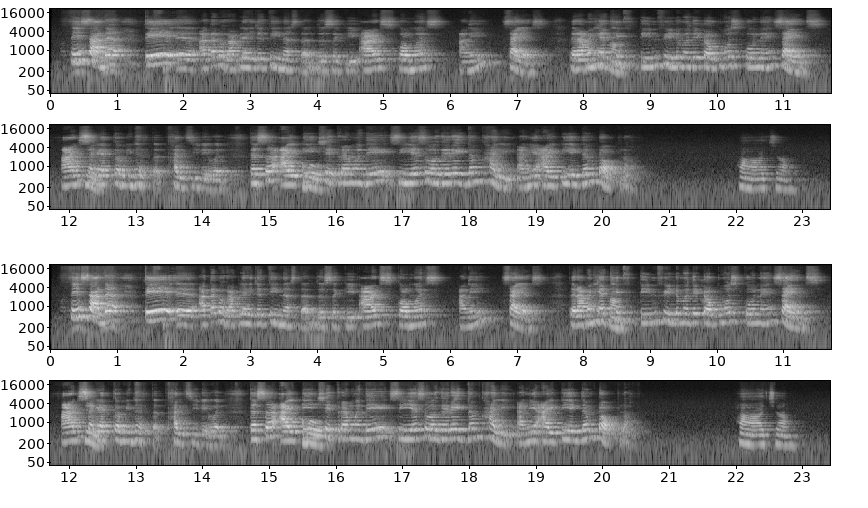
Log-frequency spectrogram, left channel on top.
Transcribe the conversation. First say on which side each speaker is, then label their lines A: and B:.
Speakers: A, on the right; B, on the right.
A: ते साध ते अह आता बघ आपल्या ह्याच्यात तीन असतात जसं की आर्ट्स, कॉमर्स आणि सायन्स. तर आपण ह्यात
B: हा
A: हेि तीन फिल्ड मध्ये टॉपमोस्ट कोण आहे? सायन्स. आर्ट्स
B: हम्म
A: सगळ्यात कमी धरतात खालची लेवल तस आय टी
B: हो
A: क्षेत्र त्रामध्ये सी ए वगैरे एकदम खाली आणि आय टी एकदम टॉपला
B: हा अच्छा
